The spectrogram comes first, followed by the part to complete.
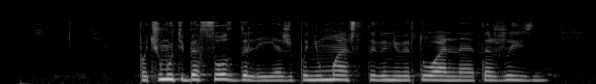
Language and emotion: Russian, angry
